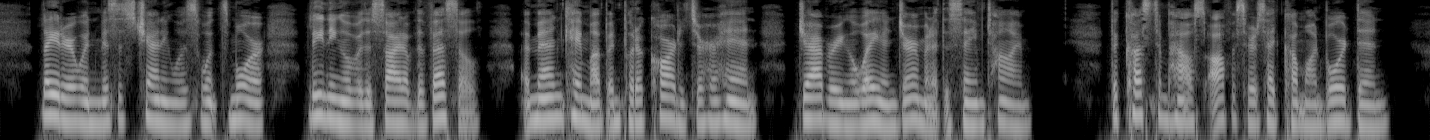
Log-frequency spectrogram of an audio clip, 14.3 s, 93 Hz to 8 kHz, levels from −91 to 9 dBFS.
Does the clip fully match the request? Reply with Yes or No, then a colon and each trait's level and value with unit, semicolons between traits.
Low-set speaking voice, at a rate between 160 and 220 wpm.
No: medium, 160 Hz; average, 175 wpm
